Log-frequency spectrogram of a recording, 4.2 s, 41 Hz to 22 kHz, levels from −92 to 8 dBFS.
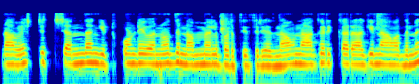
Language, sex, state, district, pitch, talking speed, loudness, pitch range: Kannada, female, Karnataka, Dharwad, 190 Hz, 185 wpm, -20 LUFS, 180-195 Hz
